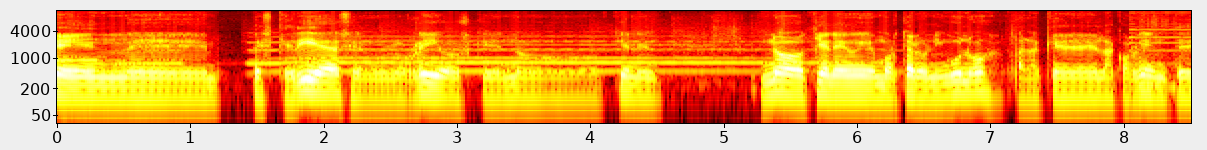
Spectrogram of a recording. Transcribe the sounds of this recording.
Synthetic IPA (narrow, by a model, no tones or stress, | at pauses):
eŋ | m | pe̞ske̞ɾiaseŋlosrioskenot̪jenẽŋ | not̪jenẽŋmoɾt̪eɾonĩŋɡunopaɾakelako̞rje̞nt̪e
